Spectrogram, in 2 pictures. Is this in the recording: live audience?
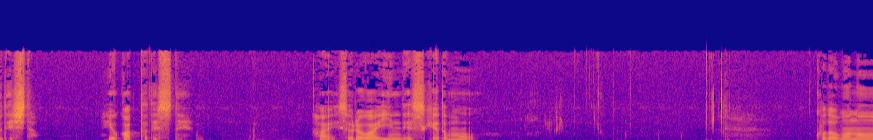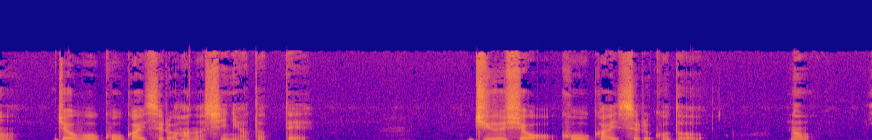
no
